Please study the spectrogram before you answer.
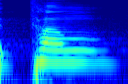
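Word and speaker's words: thumb: Follow करते हैं उसमें जब भी एम के पीछे बी आता है तो बी साइलेंट होता है। जैसे कि हुमायूं टूम्ब नहीं टूम, जैसे कि थंब नहीं थम, जैसे कि क्लाइंब नहीं क्लाइम, वैसे ही प्लम्बर नहीं प्लमर।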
